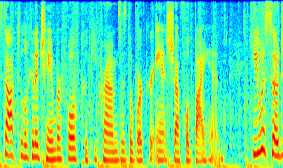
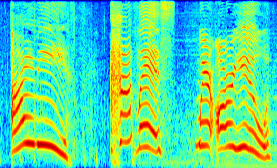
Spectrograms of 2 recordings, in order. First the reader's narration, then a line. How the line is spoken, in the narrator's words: shouted, getting more and more nervous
